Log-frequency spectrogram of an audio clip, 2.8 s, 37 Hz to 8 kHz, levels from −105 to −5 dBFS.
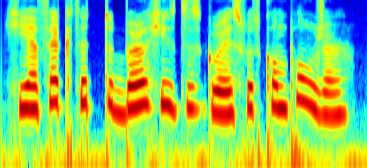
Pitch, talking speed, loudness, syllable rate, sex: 250 Hz, 175 wpm, -16 LUFS, 5.9 syllables/s, female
